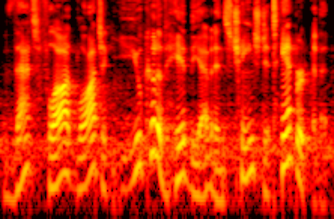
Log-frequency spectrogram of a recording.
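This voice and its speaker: A man playing a skeptical, dogged, brooding investigator in a vintage-style radio mystery, with a questioning, deliberate, dramatic delivery. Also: medium pitch, big pitch swings, a little hiss or hum, close to an everyday voice. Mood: skeptical, accusing. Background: music.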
